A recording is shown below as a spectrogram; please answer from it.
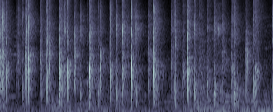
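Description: Applause from a small audience, a quick patter of hand claps that thins out near the end.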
